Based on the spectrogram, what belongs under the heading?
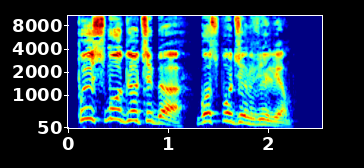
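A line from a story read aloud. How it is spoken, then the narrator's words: Shout. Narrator (Russian): крикнул один из гномов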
